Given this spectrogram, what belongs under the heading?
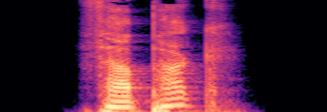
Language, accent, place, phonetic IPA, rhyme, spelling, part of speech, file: German, Germany, Berlin, [fɛɐ̯ˈpak], -ak, verpack, verb, De-verpack.ogg
- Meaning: 1. singular imperative of verpacken 2. first-person singular present of verpacken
